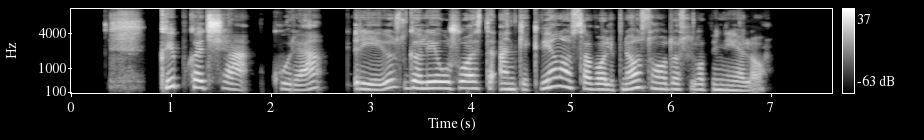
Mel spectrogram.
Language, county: Lithuanian, Šiauliai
